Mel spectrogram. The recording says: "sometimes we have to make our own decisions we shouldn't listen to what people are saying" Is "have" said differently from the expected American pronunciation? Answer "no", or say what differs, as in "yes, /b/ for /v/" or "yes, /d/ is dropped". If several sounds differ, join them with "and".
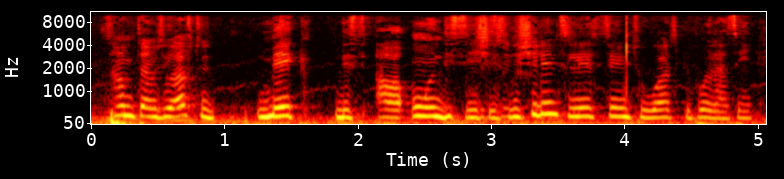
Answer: yes, /f/ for /v/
